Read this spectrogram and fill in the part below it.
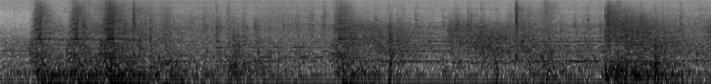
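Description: Firecracker prosthetic bursts crackle in the Sekiro video game, several sharp popping volleys spaced through the clip over a busy game soundscape.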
